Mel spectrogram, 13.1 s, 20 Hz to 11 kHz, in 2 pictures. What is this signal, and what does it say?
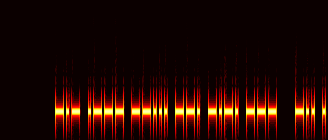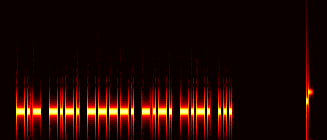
Morse code, heard as a keyed tone, about 22 wpm, 700 Hz. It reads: KJ7GCO DE KC9CCS
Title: USA Callsign DE Callsign 22wpm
